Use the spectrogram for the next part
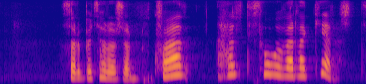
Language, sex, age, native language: Icelandic, female, 30-39, Icelandic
